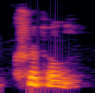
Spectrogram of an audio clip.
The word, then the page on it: cripple: British English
